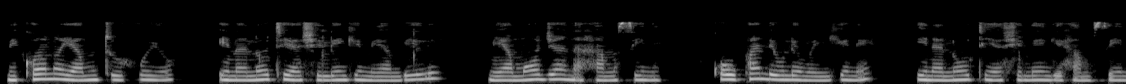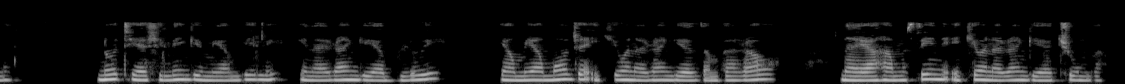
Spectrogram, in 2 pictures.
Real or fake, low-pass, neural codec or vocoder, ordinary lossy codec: real; 7.2 kHz; none; MP3, 32 kbps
